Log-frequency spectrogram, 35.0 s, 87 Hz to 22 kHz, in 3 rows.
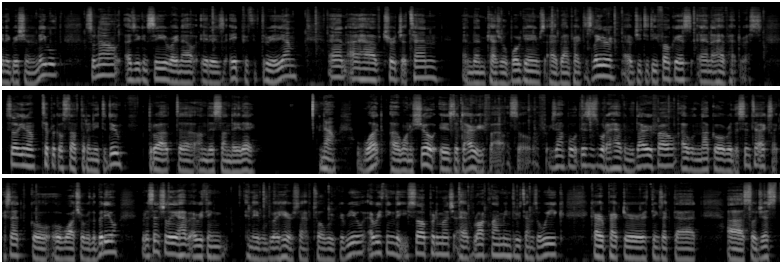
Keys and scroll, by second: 0.8 ctrl+n, 1.0 ctrl+n, 1.1 ctrl+n, 1.4 ctrl+e, 1.7 ctrl+g, 1.8-2.6 ctrl+p, 2.9 ctrl+n, 3.1 ctrl+a, 3.2 ctrl+space, 3.3 ctrl+e, 4.1 ctrl+g, 4.3 ctrl+n, 4.5 ctrl+n, 4.7 ctrl+a, 4.7 ctrl+space, 4.9 ctrl+e, 6.2 ctrl+n, 6.4 ctrl+n, 7.0 ctrl+e, 7.4 ctrl+g, 7.5 ctrl+n, 7.7 ctrl+n, 7.9 ctrl+n, 8.1 ctrl+a, 8.3 ctrl+space, 8.4 ctrl+e, 8.7 ctrl+g, 8.9 ctrl+n, 9.0 ctrl+n, 9.1 ctrl+a, 9.2 ctrl+space, 9.3 ctrl+e, 9.8 ctrl+g, 9.9 ctrl+n, 10.1 ctrl+n, 10.3 ctrl+a, 10.4 ctrl+space, 10.5 ctrl+e, 10.8 ctrl+g, 20.5 alt+shift+,, 21.6 ctrl+n, 21.7 ctrl+space, 21.8 ctrl+e, 23.1 ctrl+g, 23.4 ctrl+n, 25.7 ctrl+p, 25.9 ctrl+space, 26.5 ctrl+g, 27.1 alt+m, 27.3 ctrl+space, 27.4 ctrl+e, 28.1 ctrl+g, 28.3 ctrl+n, 28.5-29.1 ctrl+n, 29.3 ctrl+n, 29.5 ctrl+n, 29.9 ctrl+p, 30.2 ctrl+a, 30.3 ctrl+space, 30.4 ctrl+e, 30.7 ctrl+n, 30.8 ctrl+n, 31.1 ctrl+g, 31.3 ctrl+n, 31.5 ctrl+n, 31.7 ctrl+n, 31.8 ctrl+n, 32.1 ctrl+e, 32.2 ctrl+n, 32.4 ctrl+n, 32.6 ctrl+n, 32.8 ctrl+n, 33.0 ctrl+n, 33.3-34.1 ctrl+p, 34.8-35.0 ctrl+n.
